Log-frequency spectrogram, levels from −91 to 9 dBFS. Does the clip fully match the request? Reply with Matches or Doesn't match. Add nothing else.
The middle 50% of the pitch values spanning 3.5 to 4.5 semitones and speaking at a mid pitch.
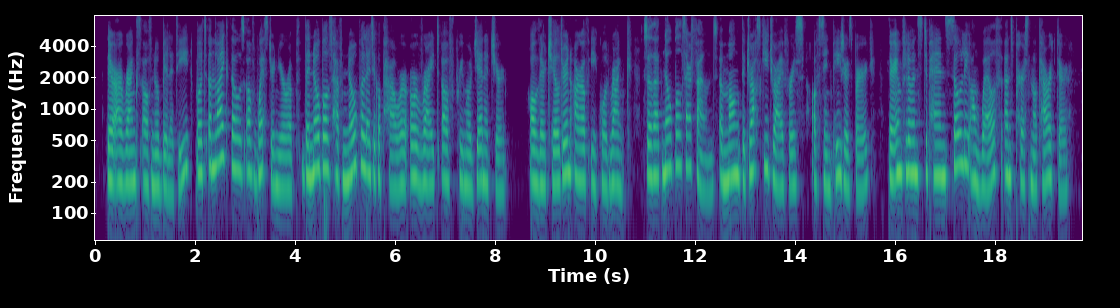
Doesn't match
